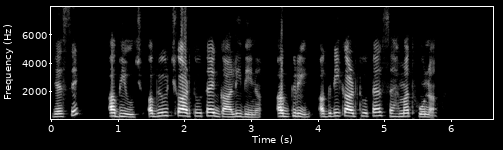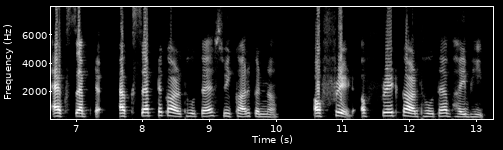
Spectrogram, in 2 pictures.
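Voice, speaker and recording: A woman giving a slow English lesson, pausing often and answering her own questions. Her mid-range voice sits close to the mic with no room echo. The sound is a little muffled and lo-fi. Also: medium pitch. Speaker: English teacher.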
